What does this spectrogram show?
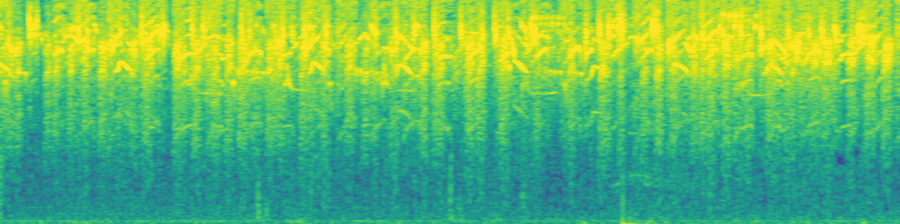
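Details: Small-bird lure sound used for trapping: many birds twittering together in an unbroken, shrill mass of short squeaky chirps and quick whistled slurs, with no pauses and no other sounds.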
